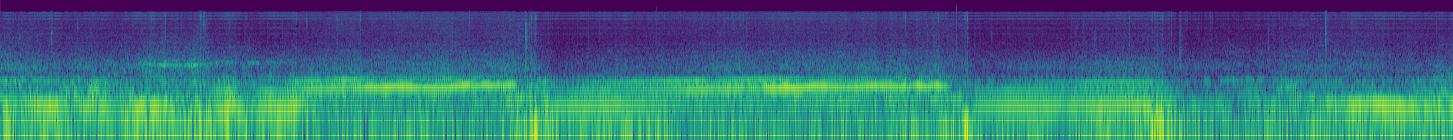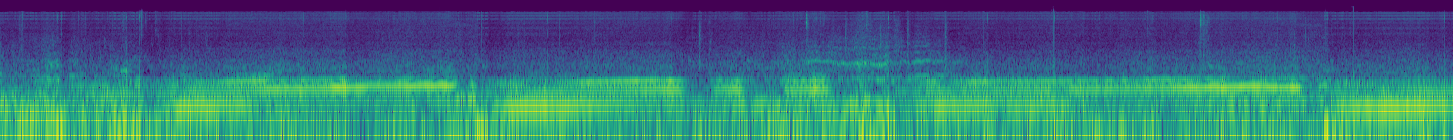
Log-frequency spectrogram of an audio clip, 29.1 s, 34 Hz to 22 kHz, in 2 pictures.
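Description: Mini R56 race car's four-cylinder engine heard from inside the cockpit at full throttle on a flying lap, its pitch climbing through each gear and dropping at every upshift. About halfway through the pitch falls under braking for a slow corner, then climbs through the gears again.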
